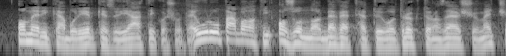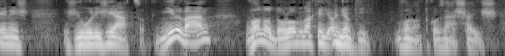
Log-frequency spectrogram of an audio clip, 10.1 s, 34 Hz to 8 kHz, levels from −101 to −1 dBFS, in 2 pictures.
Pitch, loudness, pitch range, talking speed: 110 Hz, -23 LUFS, 95-120 Hz, 155 wpm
